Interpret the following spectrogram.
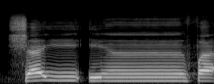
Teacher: Tanwin bertemu dengan huruf fa. Ini ikhfa hakiki. Dibaca samar tanwinnya jangan dibaca jelas izhar ya. Syaiin fa ditahan dua harakat.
